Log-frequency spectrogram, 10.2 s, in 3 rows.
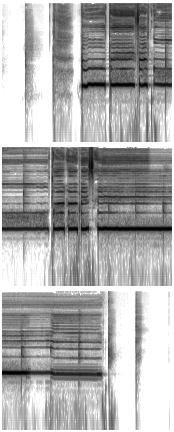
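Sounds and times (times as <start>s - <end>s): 
tenor voice: 1.6s - 8.9s.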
